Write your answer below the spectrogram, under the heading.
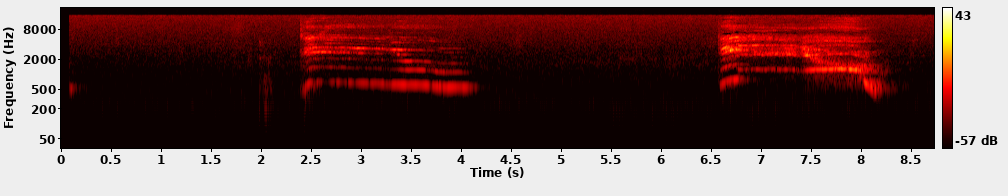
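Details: Pet dog making weird noises while playing, set off by the noises of someone playing with him; two long, drawn-out tonal cries, the first sliding slowly downward, the second wavering then dropping sharply, with a quiet pause between.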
